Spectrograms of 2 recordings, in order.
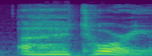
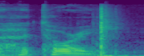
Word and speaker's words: Hattori: The name is called a Hattori, or Hattori, depending on how you want to pronounce it. We've always called it a Hattori.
